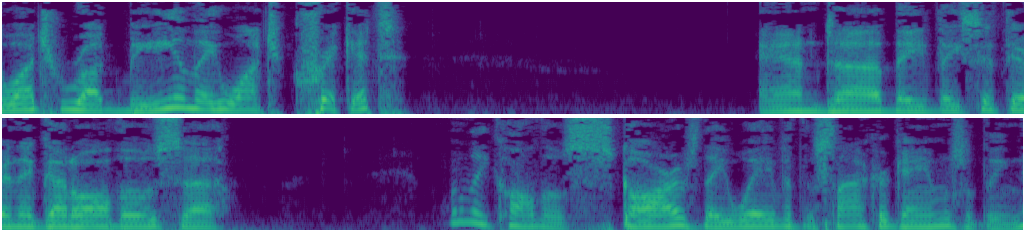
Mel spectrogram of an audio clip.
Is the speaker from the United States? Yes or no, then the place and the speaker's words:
yes; New York City, New York, United States; And I'm speaking from the point of view of being an American. And London to me, I grew up in New York City.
